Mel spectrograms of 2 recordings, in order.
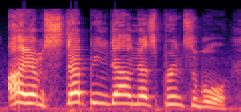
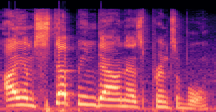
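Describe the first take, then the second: First: High-pitched, emphatic declaration; retold raised voice. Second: Measured address at usual pitch; principal's announcement. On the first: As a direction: imitate an angry principal announcing departure. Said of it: "She literally raised her voice". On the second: Retold or imitated. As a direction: imitate a principal addressing the class. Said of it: "She taps on the microphone. She says".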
